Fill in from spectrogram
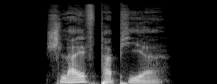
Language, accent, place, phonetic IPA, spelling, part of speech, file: German, Germany, Berlin, [ˈʃlaɪ̯fpaˌpiːɐ̯], Schleifpapier, noun, De-Schleifpapier.ogg
- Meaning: abrasive paper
